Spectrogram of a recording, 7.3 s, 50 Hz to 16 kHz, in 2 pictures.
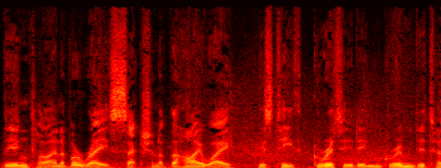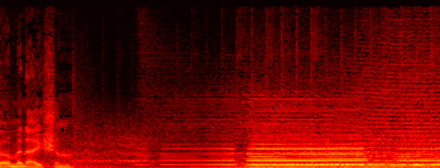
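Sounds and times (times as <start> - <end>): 
speech: 0.0 - 4.5
car horns honking on a raised section of highway: 4.4 - 7.3.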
